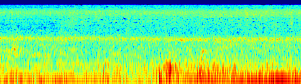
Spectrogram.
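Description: Heavy monsoon rain pouring down, a steady, even hiss of downpour.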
